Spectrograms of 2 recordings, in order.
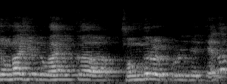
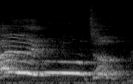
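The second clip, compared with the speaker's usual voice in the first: mocking taunt; 5 semitones higher, 5 dB louder than usual. Village kids taunting Job.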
